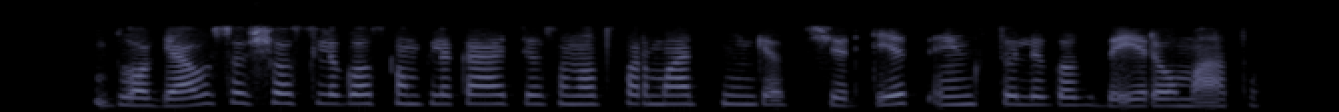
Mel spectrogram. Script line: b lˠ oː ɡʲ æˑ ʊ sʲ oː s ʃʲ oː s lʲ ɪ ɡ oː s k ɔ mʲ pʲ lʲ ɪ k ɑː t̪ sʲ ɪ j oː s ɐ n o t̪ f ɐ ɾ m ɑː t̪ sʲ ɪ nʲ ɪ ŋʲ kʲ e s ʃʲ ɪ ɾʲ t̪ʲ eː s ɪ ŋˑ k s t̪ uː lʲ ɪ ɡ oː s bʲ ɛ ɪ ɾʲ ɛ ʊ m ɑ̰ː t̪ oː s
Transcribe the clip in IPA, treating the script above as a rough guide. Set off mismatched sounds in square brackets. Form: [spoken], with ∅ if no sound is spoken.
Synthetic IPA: b lˠ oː ɡʲ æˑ ʊ sʲ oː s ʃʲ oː s lʲ ɪ ɡ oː s k ɔ mʲ pʲ lʲ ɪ k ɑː t̪ sʲ ɪ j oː s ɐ n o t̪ f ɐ ɾ m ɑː t̪ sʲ ɪ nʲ ɪ ŋʲ kʲ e s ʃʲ ɪ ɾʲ t̪ʲ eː s ɪ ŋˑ k s t̪ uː lʲ ɪ ɡ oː s bʲ ɛ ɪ ɾʲ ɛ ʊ m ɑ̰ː t̪ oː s

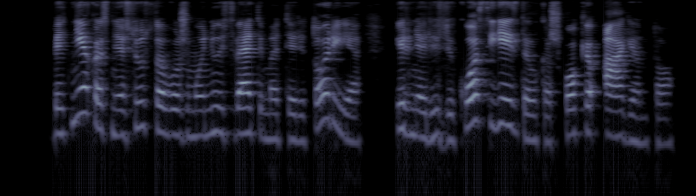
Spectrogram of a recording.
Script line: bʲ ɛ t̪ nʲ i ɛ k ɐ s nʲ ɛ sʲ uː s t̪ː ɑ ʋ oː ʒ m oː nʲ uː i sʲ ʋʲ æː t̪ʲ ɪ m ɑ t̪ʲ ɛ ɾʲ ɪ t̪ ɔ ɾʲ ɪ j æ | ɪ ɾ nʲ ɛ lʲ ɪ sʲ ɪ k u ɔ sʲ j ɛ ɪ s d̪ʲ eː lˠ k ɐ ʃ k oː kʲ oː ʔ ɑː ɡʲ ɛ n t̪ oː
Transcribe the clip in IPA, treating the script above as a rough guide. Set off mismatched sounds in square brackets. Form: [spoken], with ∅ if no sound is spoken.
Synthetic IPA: bʲ ɛ t̪ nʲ i ɛ k ɐ s nʲ ɛ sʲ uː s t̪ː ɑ ʋ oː ʒ m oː nʲ uː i sʲ ʋʲ æː t̪ʲ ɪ m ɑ t̪ʲ ɛ ɾʲ ɪ t̪ ɔ ɾʲ ɪ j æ | ɪ ɾ nʲ ɛ [ɾʲ] ɪ [zʲ] ɪ k u ɔ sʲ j ɛ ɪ s d̪ʲ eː lˠ k ɐ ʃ k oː kʲ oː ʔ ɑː ɡʲ ɛ n t̪ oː

